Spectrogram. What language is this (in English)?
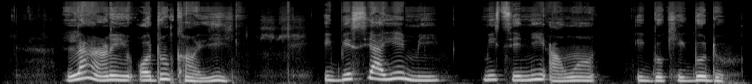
Yoruba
